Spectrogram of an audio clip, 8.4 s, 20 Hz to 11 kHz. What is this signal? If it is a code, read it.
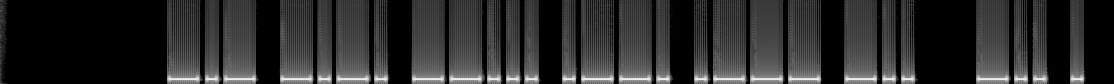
Morse code, heard as a keyed tone, about 17 wpm, 700 Hz. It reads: KC7PJD DE
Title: USA Callsign DE Callsign 17wpm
